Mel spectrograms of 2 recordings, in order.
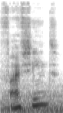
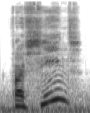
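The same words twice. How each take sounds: First: Much softer, almost an aside; offhand estimate. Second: High, rising disbelief; incredulous. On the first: Film fan guessing at an actor's screen time, offhand and soft. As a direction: drop the volume on a passing guess. First mention before incredulous repeat. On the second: Film fan balking at an actor's tiny role, incredulous. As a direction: question it in disbelief, pitched way up. Incredulous repeat of his own figure. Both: Real, not acted.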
